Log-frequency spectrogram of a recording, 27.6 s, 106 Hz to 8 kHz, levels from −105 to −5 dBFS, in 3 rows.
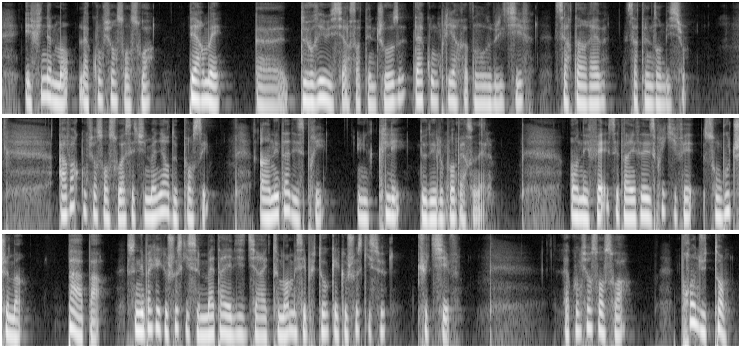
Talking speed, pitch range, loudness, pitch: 165 wpm, 165-195 Hz, -22 LUFS, 175 Hz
